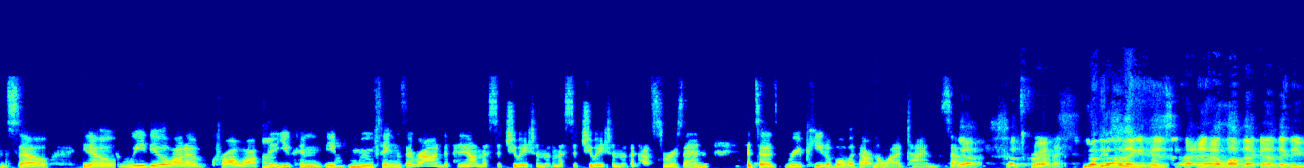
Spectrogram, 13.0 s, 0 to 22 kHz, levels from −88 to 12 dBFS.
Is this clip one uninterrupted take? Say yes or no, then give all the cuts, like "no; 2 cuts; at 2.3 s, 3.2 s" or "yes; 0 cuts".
no; 6 cuts; at 1.1 s, 2.6 s, 3.3 s, 5.5 s, 7.8 s, 8.7 s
